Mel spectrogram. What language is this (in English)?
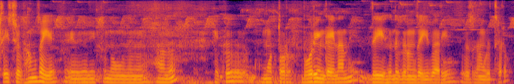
Bodo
